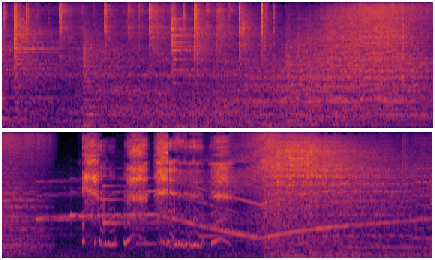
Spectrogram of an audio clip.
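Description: A police car siren wails, sweeping up and down in pitch over loud background noise and traffic, rising and falling through the second half.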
